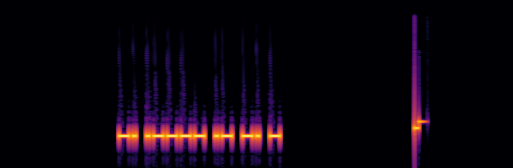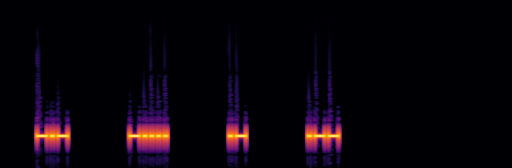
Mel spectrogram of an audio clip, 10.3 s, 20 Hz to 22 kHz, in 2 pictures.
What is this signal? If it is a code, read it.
Morse code, heard as a keyed tone, about 36 wpm, spaced as for 19 wpm, 700 Hz. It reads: N1ANT K6AW
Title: USA Call Signs - 6x Character Spacing - 35wpm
